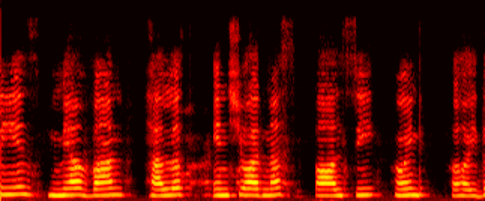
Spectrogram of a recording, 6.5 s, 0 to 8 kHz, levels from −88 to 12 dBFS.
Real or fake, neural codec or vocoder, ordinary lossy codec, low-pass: fake; codec, 16 kHz, 16 kbps, FreqCodec, smaller model; none; 7.2 kHz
